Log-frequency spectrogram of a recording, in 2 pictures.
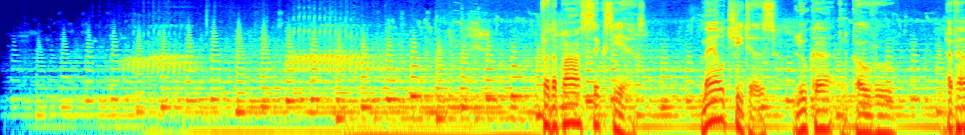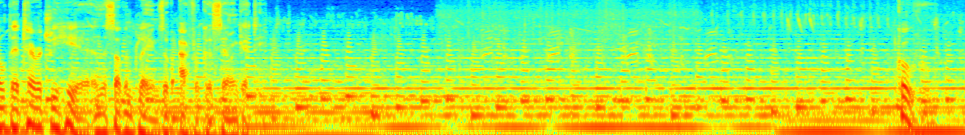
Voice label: NARRATION; PREDATORS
